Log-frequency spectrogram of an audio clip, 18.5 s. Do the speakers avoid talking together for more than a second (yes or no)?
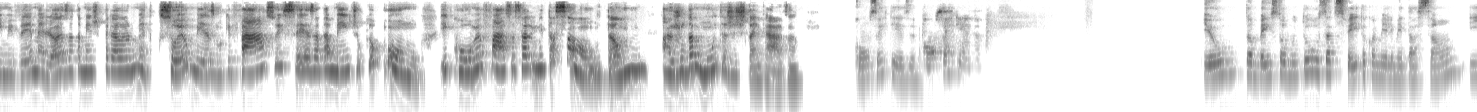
yes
